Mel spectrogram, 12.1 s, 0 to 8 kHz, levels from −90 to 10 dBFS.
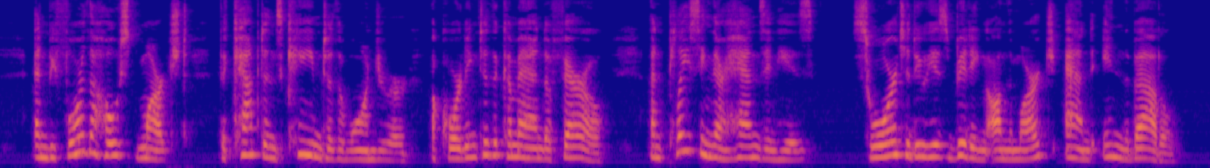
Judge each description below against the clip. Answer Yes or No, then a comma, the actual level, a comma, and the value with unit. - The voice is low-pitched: No, high, 195 Hz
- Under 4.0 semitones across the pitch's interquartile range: No, average, 4.8 semitones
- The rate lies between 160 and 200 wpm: Yes, average, 175 wpm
